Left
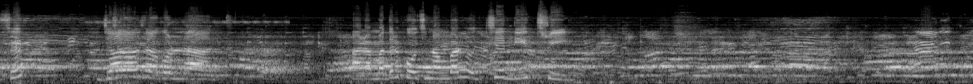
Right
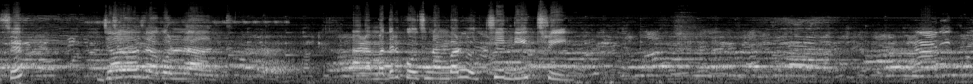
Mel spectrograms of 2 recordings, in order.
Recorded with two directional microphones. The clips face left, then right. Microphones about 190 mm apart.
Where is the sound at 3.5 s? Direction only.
15° right (ahead or behind).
